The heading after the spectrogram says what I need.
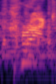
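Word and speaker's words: craic: They're enjoying the crack. And we'd like to remind our American friends that's spelled c r a i c means fun.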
